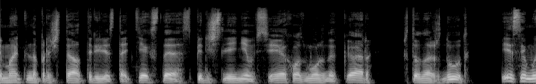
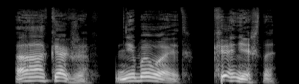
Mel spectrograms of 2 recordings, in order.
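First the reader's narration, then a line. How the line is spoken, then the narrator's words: Chuckling. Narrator (Russian): хохотнул я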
